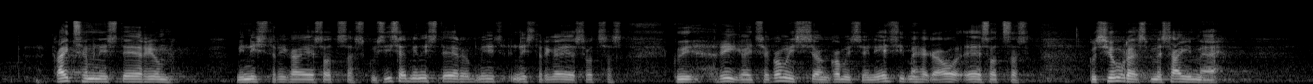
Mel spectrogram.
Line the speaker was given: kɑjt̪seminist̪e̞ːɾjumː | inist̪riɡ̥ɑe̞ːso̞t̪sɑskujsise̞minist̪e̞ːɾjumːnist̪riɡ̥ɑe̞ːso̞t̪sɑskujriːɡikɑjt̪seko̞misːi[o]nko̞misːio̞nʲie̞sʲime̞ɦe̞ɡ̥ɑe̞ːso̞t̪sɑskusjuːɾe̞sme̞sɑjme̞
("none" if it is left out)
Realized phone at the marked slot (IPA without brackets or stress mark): o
